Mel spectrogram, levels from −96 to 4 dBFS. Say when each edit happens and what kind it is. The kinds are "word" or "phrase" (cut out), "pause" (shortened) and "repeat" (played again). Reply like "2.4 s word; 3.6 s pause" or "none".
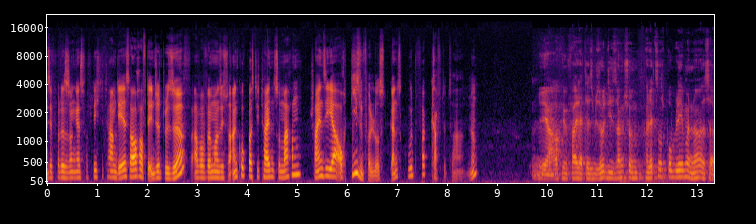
5.1 s pause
